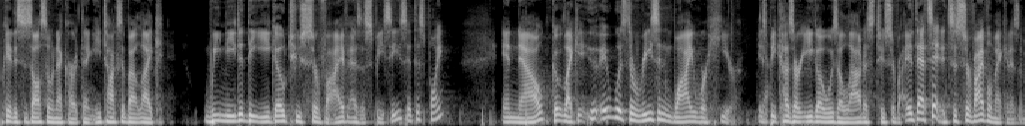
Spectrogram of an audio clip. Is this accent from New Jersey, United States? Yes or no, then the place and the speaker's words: no; Maine, United States; moved away; I'm from Maine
